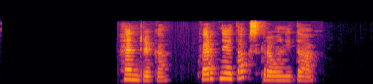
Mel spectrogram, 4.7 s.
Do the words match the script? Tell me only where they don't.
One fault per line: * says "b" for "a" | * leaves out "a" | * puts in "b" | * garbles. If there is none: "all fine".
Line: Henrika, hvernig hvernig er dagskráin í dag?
* leaves out "hvernig"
